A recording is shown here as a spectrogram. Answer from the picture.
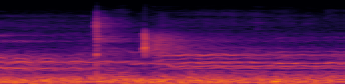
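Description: Two sharp clicks of pool balls about a third of a second apart: the cue tip striking the cue ball, then the cue ball hitting an object ball.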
